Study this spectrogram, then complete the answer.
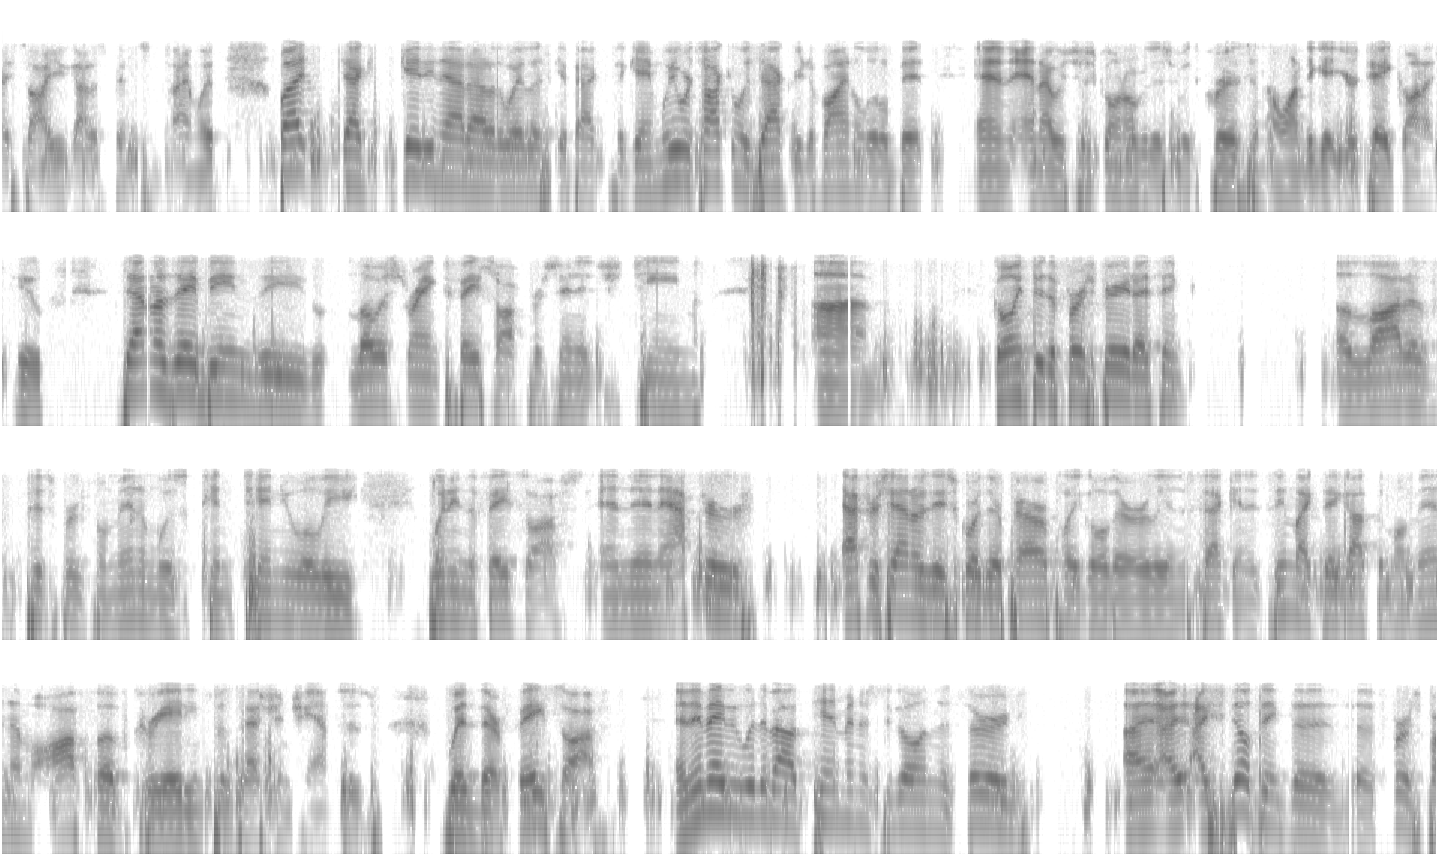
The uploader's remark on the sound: Live From The Stanley Cup Final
